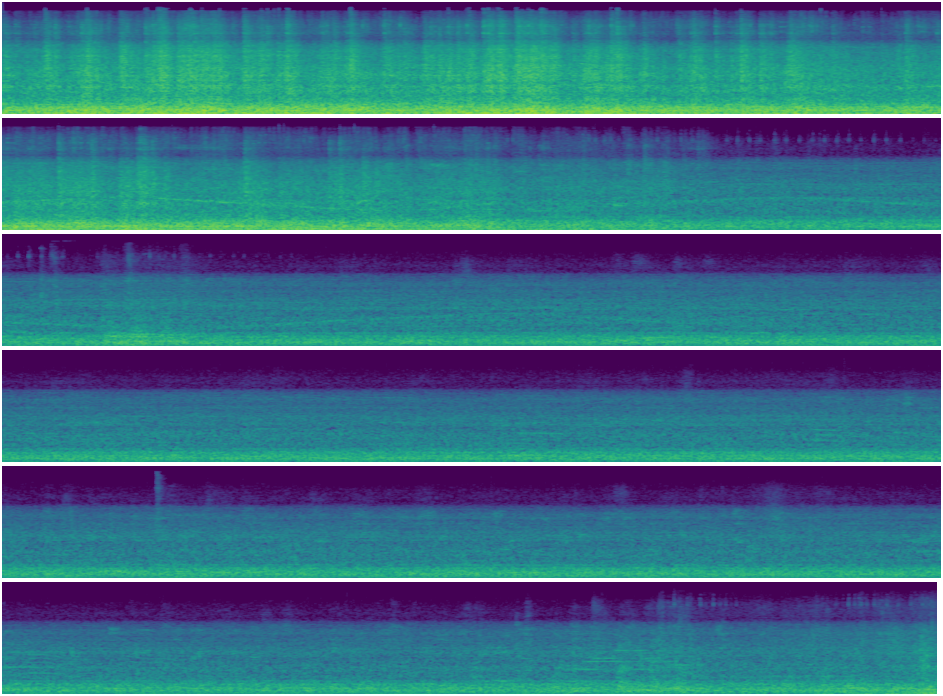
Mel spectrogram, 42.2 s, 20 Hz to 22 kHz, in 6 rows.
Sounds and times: Old model tram, lot of vibrating sounds 0:00.0 - 0:42.2

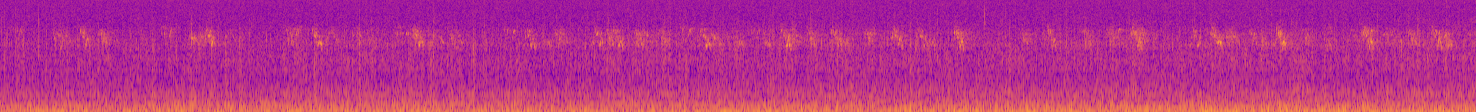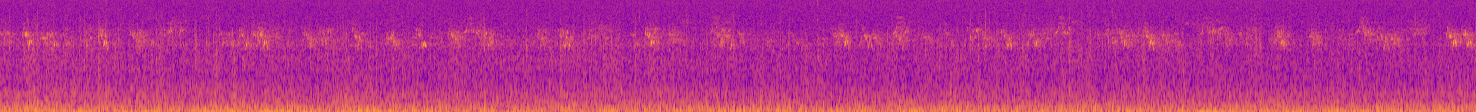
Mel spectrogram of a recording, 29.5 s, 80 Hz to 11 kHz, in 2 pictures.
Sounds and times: BIRD SINGING 0:00.6 - 0:29.5

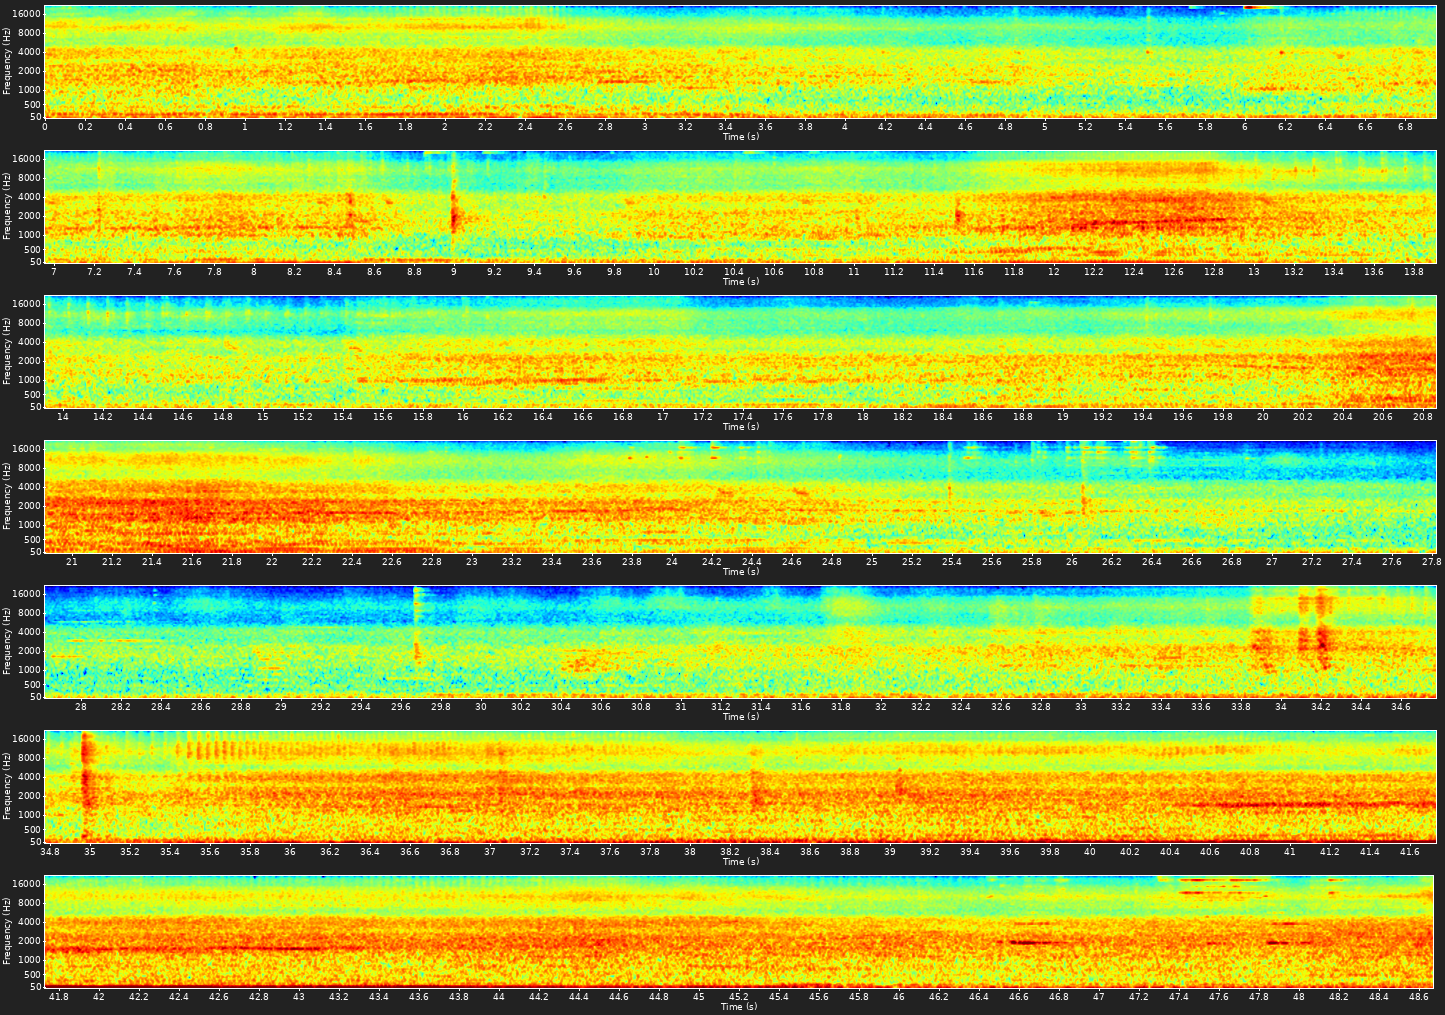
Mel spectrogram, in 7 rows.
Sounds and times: traffic 0:00.0 - 0:48.6

